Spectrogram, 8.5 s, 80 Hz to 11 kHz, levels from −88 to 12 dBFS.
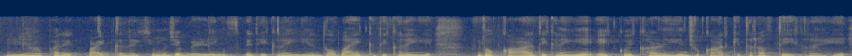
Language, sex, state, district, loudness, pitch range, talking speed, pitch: Hindi, female, Bihar, Purnia, -18 LUFS, 195-220 Hz, 230 wpm, 205 Hz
